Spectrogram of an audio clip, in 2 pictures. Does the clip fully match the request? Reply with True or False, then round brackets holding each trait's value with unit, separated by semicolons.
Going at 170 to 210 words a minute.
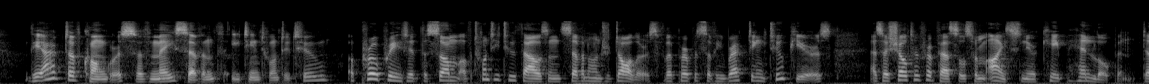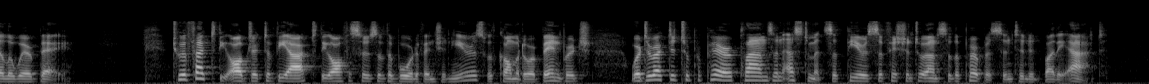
True (175 wpm)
